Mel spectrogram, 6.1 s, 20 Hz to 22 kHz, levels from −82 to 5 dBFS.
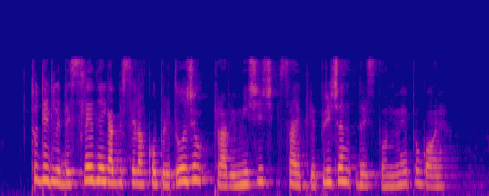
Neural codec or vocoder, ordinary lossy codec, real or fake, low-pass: codec, 16 kHz in and 24 kHz out, 1.1 kbps, FireRedTTS-2 codec; none; fake; 7.2 kHz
